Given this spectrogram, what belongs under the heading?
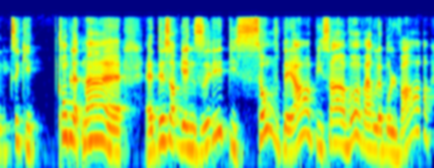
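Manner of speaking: ordinary talk, nothing marked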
